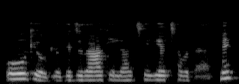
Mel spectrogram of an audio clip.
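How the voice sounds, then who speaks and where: A woman leading an online Arabic study group, gently correcting readers and mixing in English words. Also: medium pitch, fairly even intonation, dry recording, highs cut off. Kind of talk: casual online class discussion. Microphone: video call.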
